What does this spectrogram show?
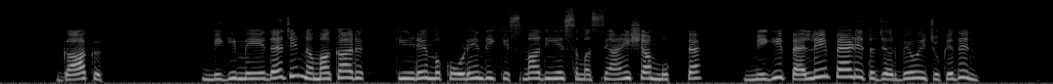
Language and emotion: Dogri, fearful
